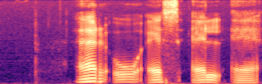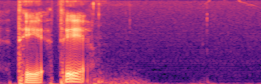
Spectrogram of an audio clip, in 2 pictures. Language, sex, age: Swedish, male, 55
